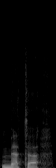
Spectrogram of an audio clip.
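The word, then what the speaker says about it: mete: meat which an Old English would have been pronounced and was typically spelled meta m ET e at that time the meaning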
